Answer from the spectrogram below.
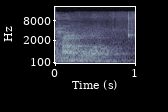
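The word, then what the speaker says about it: Oconomowoc: up in a small town in Wisconsin called okok and they spell it o c o n o m o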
